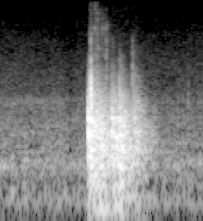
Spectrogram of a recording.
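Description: A single sharp knock about a second in, ringing out over about half a second.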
